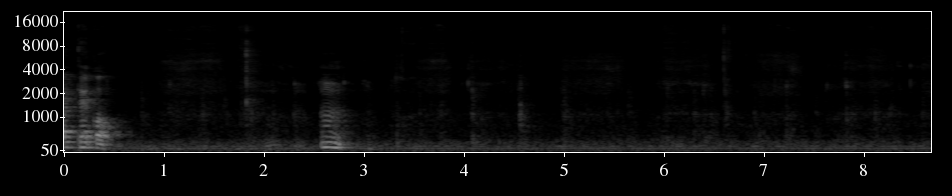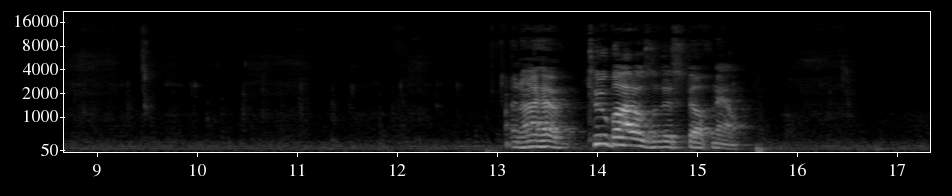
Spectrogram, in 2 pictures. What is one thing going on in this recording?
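A man crunches on fried food while chewing.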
